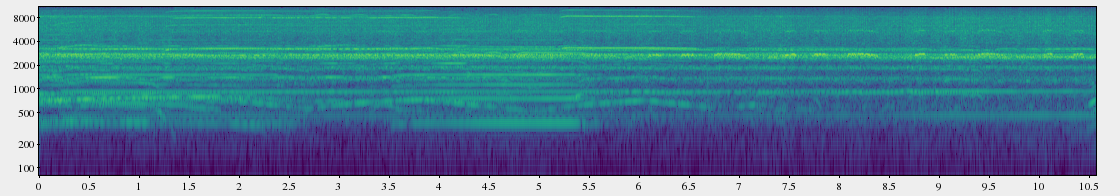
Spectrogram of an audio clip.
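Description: Many whistles and noisemakers blown together at once, a dense shrill din of held notes. A lower tone swoops up and down repeatedly through it during the first six seconds.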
